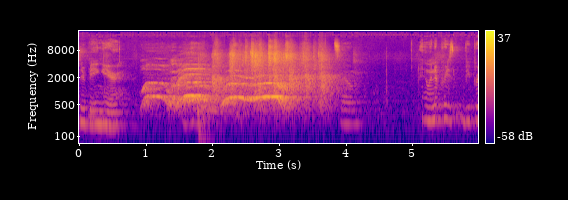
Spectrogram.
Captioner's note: applause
